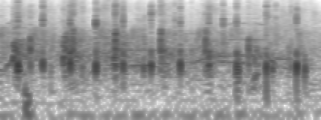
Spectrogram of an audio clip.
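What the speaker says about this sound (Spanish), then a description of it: "Aplauso para la radio, por favor" A small audience claps briefly for radio at a podcast taping. The sparse, uneven handclaps come from a few nearby people and last only a couple of seconds.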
